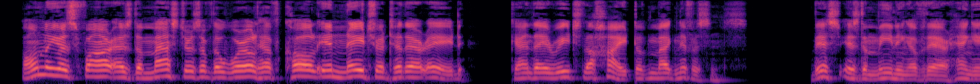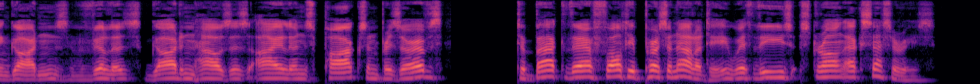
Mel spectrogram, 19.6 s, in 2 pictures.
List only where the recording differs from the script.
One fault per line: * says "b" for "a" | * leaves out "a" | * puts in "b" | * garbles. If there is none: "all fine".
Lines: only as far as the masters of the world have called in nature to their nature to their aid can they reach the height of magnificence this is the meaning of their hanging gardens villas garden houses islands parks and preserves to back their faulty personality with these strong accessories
* leaves out "nature to their"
